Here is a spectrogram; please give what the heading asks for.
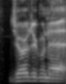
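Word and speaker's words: Georgia Gwinnett: Sorry, I had to think about that because I was going to pronounce it wrong, so I had Yeah, it's a, you know, it's Georgia Gwynette.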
